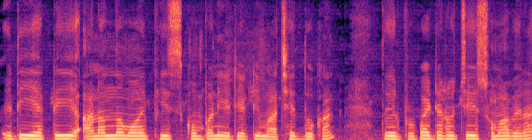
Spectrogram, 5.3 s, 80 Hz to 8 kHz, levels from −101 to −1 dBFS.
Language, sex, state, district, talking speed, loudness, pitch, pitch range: Bengali, male, West Bengal, Paschim Medinipur, 155 wpm, -14 LUFS, 170 Hz, 165-180 Hz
